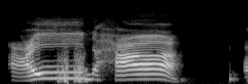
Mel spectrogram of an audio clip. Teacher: আইন হা একদম একদম গলার মধ্যখান থেকে আইন হা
